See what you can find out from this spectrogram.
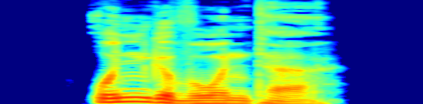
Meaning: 1. comparative degree of ungewohnt 2. inflection of ungewohnt: strong/mixed nominative masculine singular 3. inflection of ungewohnt: strong genitive/dative feminine singular
- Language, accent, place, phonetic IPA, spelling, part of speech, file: German, Germany, Berlin, [ˈʊnɡəˌvoːntɐ], ungewohnter, adjective, De-ungewohnter.ogg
